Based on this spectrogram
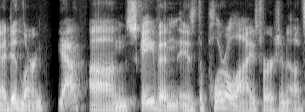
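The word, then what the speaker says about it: Skaven: and Tim is playing scaven scaven I think is how it's pronounced there's so many different ways people can say scaven um so yeah we're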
